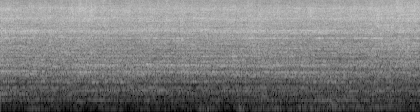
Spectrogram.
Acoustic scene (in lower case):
restroom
